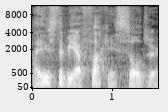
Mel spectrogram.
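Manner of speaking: muttering under breath. In a role-play scene, a character mutters where their brother will hear, muttering under breath. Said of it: "I mutter under my breath".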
